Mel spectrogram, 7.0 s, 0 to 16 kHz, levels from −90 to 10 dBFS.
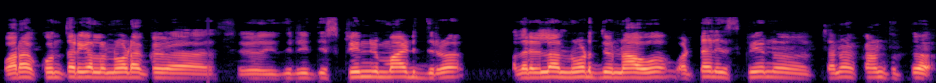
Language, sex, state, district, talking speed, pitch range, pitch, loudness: Kannada, male, Karnataka, Raichur, 50 wpm, 170-195 Hz, 185 Hz, -17 LUFS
